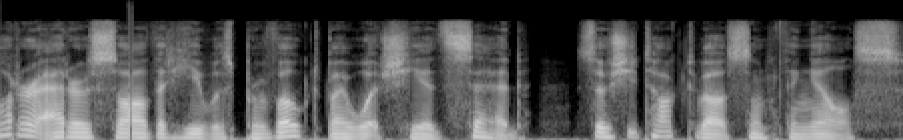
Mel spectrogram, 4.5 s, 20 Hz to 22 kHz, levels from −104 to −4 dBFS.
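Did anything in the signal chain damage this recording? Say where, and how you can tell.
Yes. At 0.65 s the speech has a gap at a join of encoded pieces: a silence of about 15 ms, its edges smeared by the codec, after which the sound resumes exactly where it stopped. That continuity separates it from a network dropout, which would lose audio. Untrimmed encoder delay and end padding cause it, with the pieces apparently 4 s long.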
